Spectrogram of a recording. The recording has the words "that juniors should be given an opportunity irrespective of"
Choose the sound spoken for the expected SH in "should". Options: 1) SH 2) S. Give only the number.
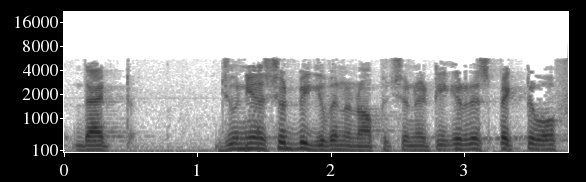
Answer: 1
